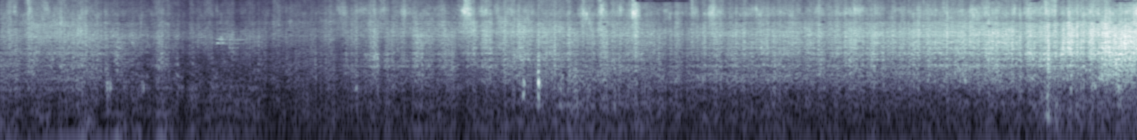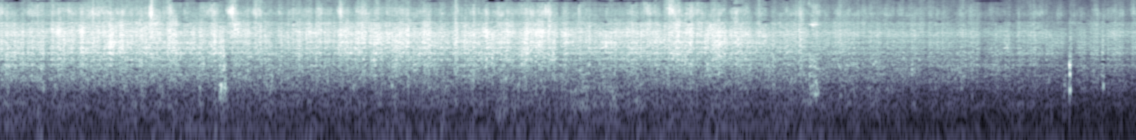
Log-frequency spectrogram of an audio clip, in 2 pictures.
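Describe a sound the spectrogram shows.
A spatula scrapes and clicks against a pan.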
